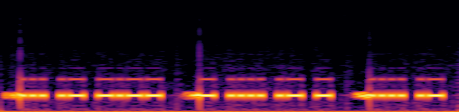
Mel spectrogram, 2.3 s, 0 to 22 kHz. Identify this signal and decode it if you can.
Morse code, heard as a keyed tone, about 47 wpm, 600 Hz. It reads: SAY THAT BA
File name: archived / CRSnet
